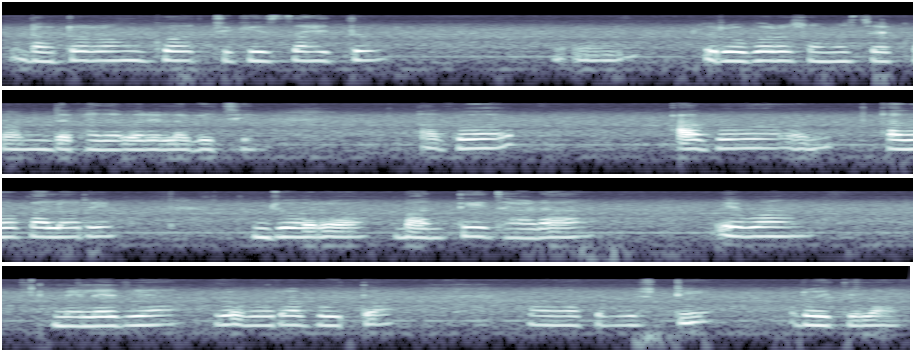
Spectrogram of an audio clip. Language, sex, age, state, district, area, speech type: Odia, female, 18-30, Odisha, Balangir, urban, spontaneous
